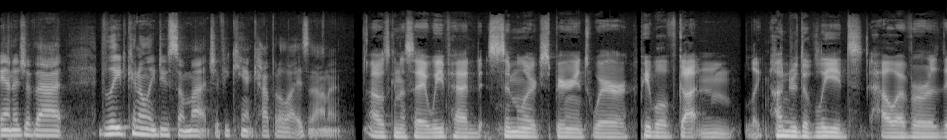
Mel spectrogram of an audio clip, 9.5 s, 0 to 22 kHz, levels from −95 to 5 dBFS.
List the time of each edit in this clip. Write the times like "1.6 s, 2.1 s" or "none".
1.0 s, 6.3 s, 7.7 s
